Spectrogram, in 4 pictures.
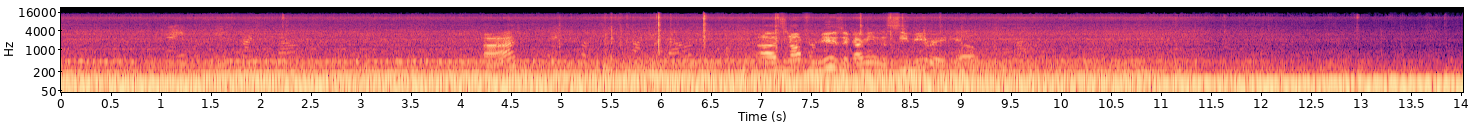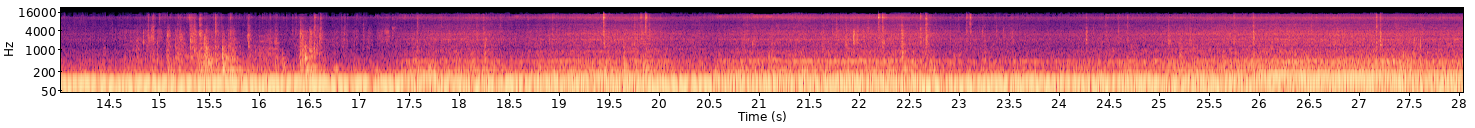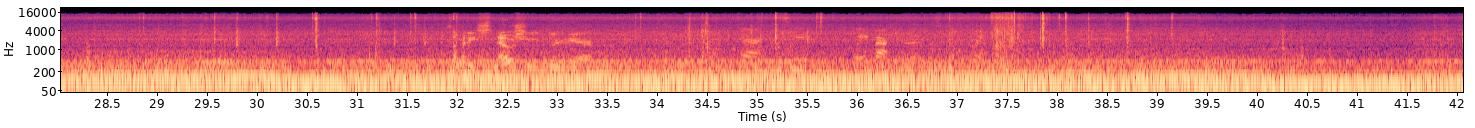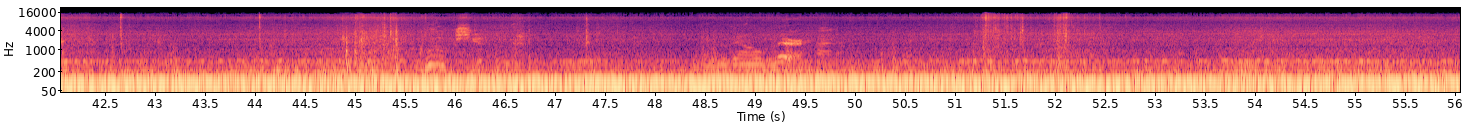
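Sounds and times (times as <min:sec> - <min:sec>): engine low rumble: 0:00.0 - 0:56.0.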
